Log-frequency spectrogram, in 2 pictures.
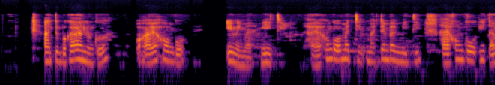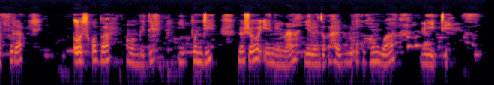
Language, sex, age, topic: Oshiwambo, female, 18-24, finance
